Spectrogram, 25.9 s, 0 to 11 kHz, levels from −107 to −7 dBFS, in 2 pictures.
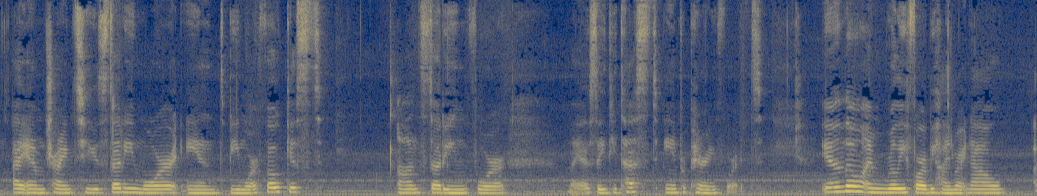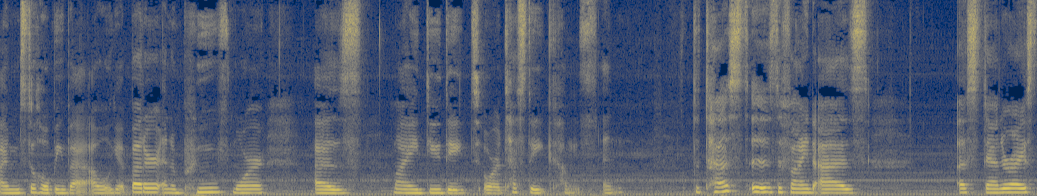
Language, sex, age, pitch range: Korean, female, 10-29, 180-225 Hz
